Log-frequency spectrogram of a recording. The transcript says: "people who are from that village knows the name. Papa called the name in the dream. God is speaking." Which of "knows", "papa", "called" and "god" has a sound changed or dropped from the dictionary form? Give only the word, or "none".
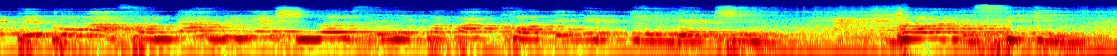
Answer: called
